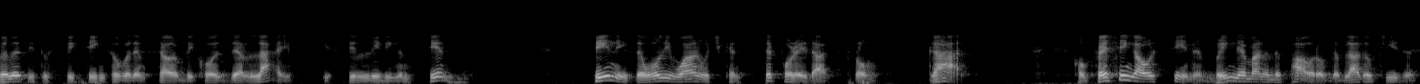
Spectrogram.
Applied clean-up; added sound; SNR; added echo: neural mask model DeepFilterNet 3.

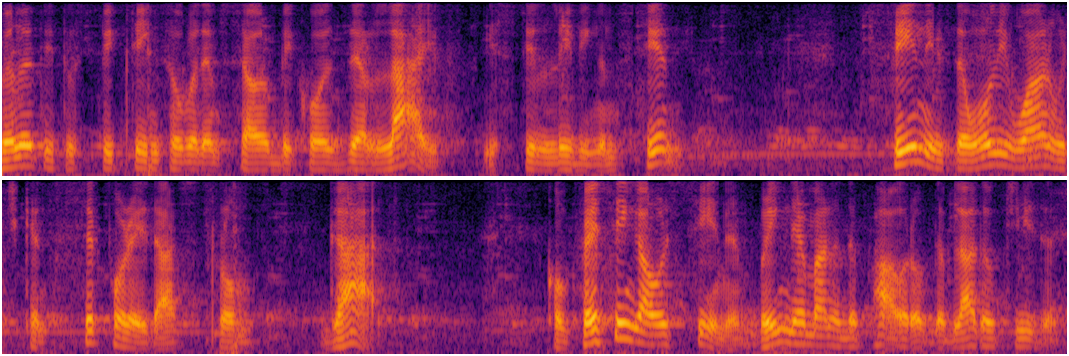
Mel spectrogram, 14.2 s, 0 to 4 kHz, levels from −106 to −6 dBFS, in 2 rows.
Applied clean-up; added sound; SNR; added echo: neural separator model SepFormer DNS4.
